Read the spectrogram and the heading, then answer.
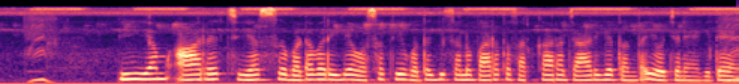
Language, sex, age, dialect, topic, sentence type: Kannada, female, 25-30, Coastal/Dakshin, agriculture, statement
